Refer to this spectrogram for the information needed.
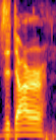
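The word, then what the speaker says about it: Zdar: And Philippe Zadar, did I pronounce his last name correctly? – That's beautiful.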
